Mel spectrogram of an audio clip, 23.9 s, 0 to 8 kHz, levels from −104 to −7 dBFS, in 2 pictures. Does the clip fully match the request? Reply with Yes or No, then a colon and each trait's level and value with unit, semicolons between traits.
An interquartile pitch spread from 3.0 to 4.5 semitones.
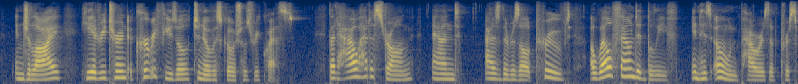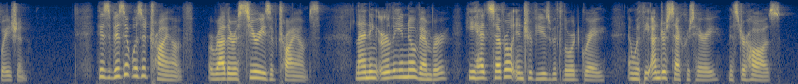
No: average, 5.1 semitones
